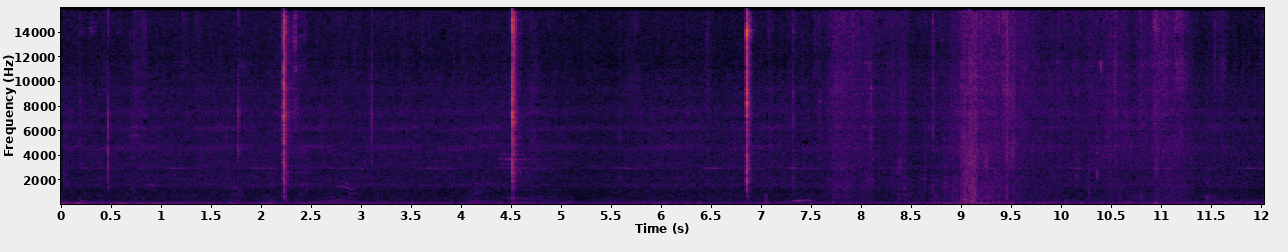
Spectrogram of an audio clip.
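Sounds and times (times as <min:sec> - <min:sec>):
rustle of tent fabric: 0:07.5 - 0:12.0.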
